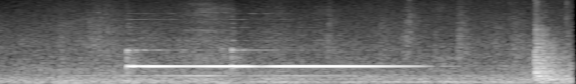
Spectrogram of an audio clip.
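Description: An elevator chime rings with a steady tone.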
